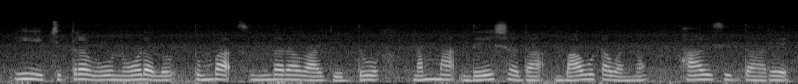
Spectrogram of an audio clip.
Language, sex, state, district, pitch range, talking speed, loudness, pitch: Kannada, female, Karnataka, Bellary, 195-225 Hz, 70 wpm, -23 LUFS, 210 Hz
